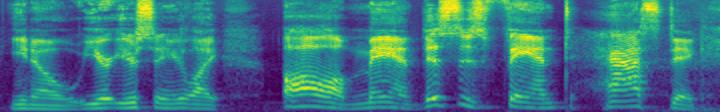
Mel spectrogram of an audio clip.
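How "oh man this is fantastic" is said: mock enthusiasm. Mocking a swayed listener.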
